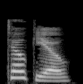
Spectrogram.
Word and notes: tokyo: British English

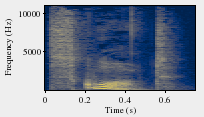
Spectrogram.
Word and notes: squat: British English

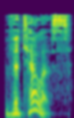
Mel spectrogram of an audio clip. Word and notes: vitellus: British English

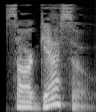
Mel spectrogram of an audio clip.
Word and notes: sargasso: British English

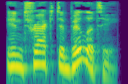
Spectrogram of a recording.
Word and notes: intractability: British English

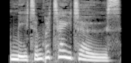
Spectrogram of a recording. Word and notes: meat and potatoes: British English

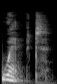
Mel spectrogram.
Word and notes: wept: British English

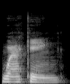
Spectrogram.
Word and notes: whacking: American English

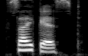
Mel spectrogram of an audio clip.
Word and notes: sickest: British English

